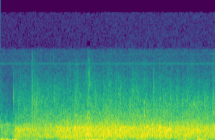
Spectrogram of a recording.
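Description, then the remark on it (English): A crowd breaks into a round of applause, a dense, steady wash of many hands clapping at once that stays loud and even throughout, with faint voices mixed underneath. “Give Raphael a round of applause.”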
